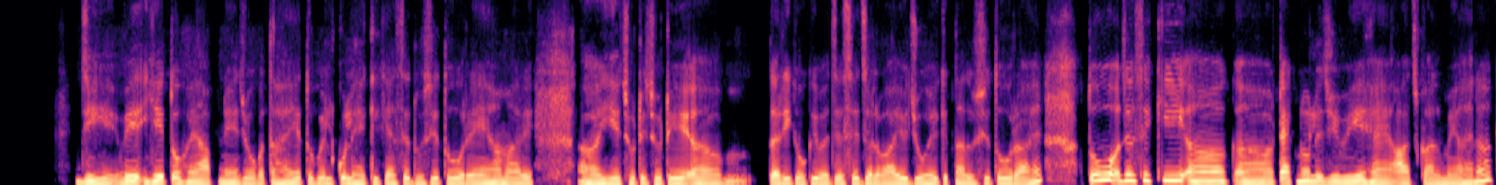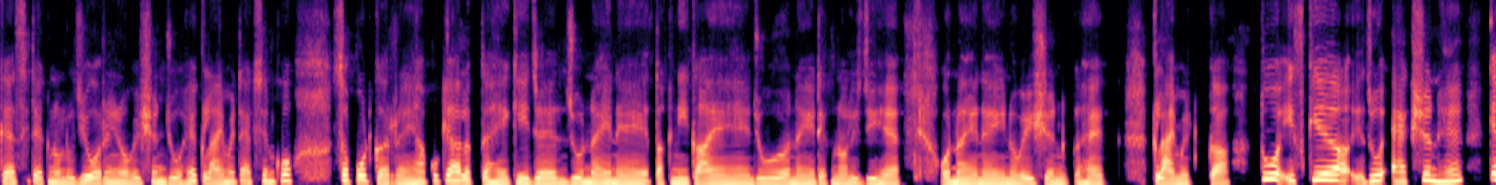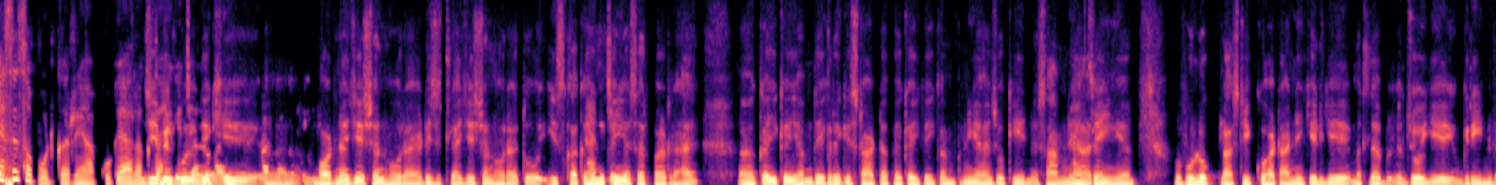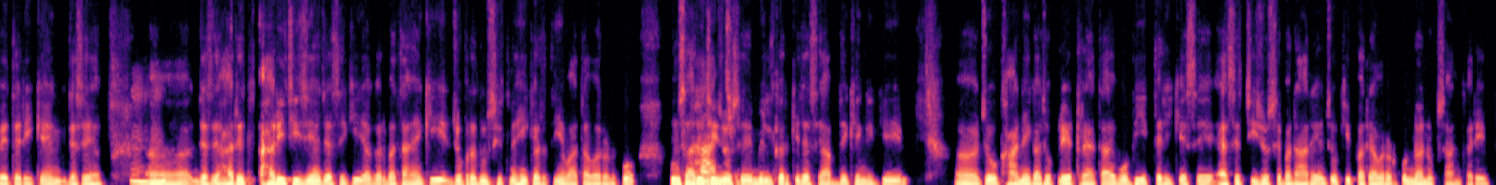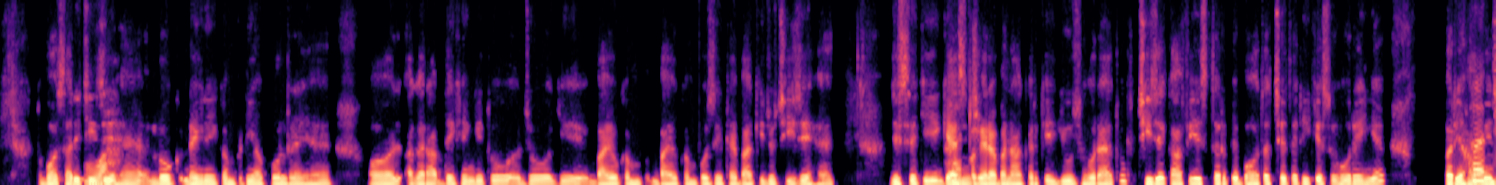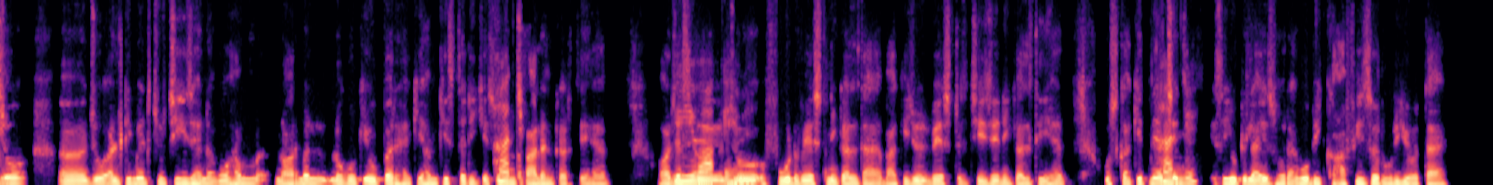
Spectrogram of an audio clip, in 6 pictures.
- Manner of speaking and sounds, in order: in English: "टेक्नोलॉजी"; in English: "टेक्नोलॉजी"; in English: "इनोवेशन"; in English: "क्लाइमेट एक्शन"; in English: "सपोर्ट"; in English: "टेक्नोलॉजी"; in English: "इनोवेशन"; in English: "क्लाइमेट"; in English: "एक्शन"; in English: "सपोर्ट"; in English: "मॉडर्नाइज़ेशन"; unintelligible speech; in English: "डिजिटाइज़ेशन"; in English: "ग्रीन वे"; in English: "प्लेट"; in English: "बायो"; in English: "बायो कंपोज़िट"; in English: "यूज़"; in English: "अल्टिमेट"; in English: "नॉर्मल"; in English: "फूड वेस्ट"; in English: "वेस्ट"; in English: "यूटिलाइज़"
- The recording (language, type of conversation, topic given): Hindi, podcast, एक आम व्यक्ति जलवायु कार्रवाई में कैसे शामिल हो सकता है?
